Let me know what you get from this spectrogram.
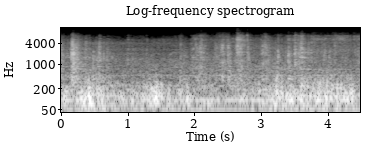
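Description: Train running along the track: a steady low rumble with irregular clattering knocks from the wheels passing over rail joints and points.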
